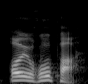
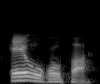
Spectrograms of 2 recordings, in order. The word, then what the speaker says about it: Europa: The continent, England, Germany, Ukraine, Italy is Europa. It's not Europa. It's also not Europe, Europa.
